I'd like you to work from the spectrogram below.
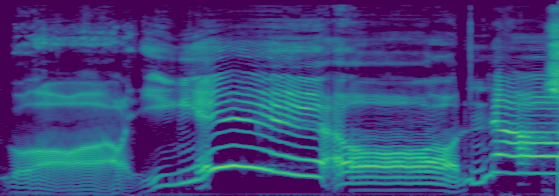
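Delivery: waver between yeah and no, stretching each sound; mock sceptical dithering. Acting out reaction to war talk.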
